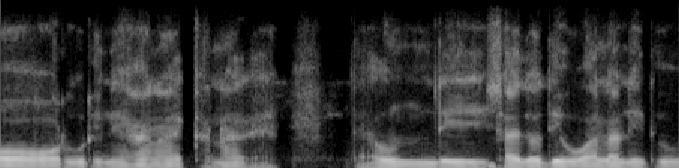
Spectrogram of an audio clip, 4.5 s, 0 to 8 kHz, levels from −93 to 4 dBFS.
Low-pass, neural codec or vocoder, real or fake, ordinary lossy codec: 7.2 kHz; none; real; Opus, 16 kbps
